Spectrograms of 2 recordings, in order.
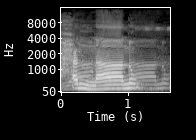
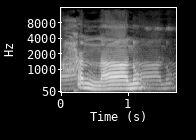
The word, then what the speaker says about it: حنان: پھر پڑھنا ہے یا حنان یا حنان، نقطے والا خا نہیں ہے بلکہ بغیر نقطے کے ہا ہے، اور تلفظات کی ادائیگی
